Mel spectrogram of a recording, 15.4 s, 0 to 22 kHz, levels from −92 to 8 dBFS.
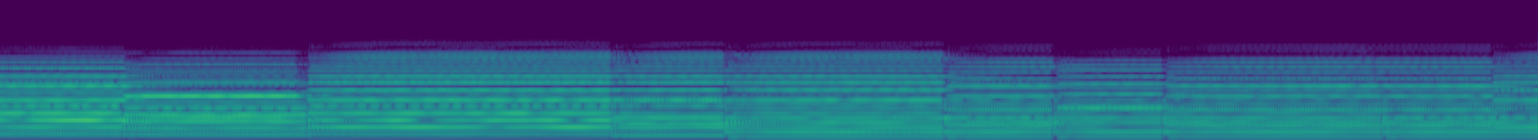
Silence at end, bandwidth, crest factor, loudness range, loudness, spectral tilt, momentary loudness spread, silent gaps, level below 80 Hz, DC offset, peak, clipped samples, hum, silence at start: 0 s; 6.6 kHz; 14 dB; 7 LU; -29 LUFS; -7 dB/octave; 9 LU; none; -90 dBFS; under 0.1%; -14 dBFS; under 0.1%; none; 0 s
